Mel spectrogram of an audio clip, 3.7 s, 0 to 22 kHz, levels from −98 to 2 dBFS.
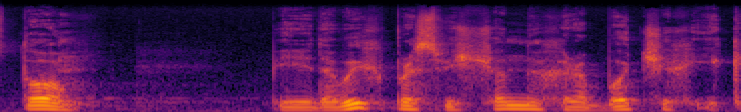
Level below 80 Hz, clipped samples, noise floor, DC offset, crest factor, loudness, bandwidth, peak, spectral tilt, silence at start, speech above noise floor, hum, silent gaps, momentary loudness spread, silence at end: -66 dBFS; under 0.1%; -62 dBFS; under 0.1%; 22 dB; -29 LUFS; 17.5 kHz; -8 dBFS; -5 dB/octave; 0.1 s; 34 dB; none; none; 11 LU; 0 s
